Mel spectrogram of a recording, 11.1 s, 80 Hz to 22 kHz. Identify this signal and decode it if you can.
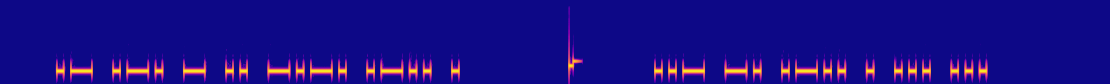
Morse code, heard as a keyed tone, about 17 wpm, 700 Hz. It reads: ARTICLE UNLESS
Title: Sentences from Top 1000 Words - Review Part 5 - New Word Drill - 17wpm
